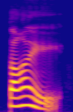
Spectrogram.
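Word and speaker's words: taille: तल next waste waste in French is ताय जो हमारी कमर होती है वेस्ट जहां पे हम बेल्ट पहनते हैं उसे हम कहते हैं waste okay in French waste is ताय again starting word is टी बट हम प्रोनाउंस करेंगे त ता है नेक्स्ट हमारा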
